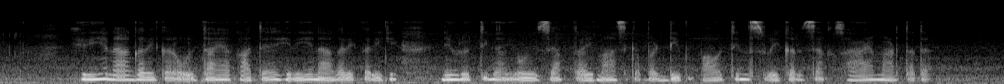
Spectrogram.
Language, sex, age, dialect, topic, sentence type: Kannada, female, 36-40, Dharwad Kannada, banking, statement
